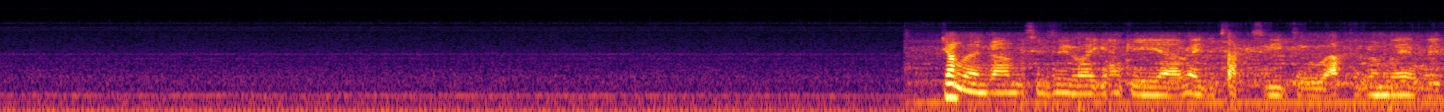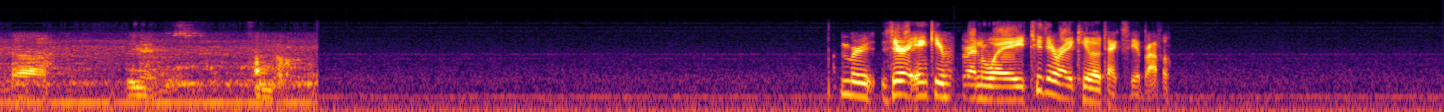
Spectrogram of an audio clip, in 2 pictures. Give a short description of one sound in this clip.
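An aircraft engine hums steadily at low idle.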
